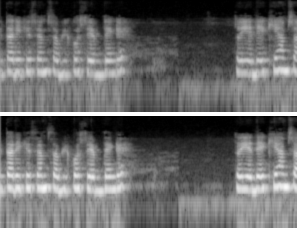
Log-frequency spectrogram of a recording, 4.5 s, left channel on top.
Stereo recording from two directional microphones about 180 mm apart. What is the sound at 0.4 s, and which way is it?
A woman's voice, 35° right (ahead or behind).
